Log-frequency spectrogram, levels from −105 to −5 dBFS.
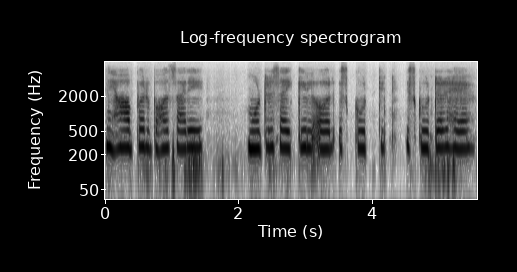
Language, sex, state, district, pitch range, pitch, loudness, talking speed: Hindi, female, Arunachal Pradesh, Papum Pare, 255-265 Hz, 260 Hz, -17 LUFS, 95 wpm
